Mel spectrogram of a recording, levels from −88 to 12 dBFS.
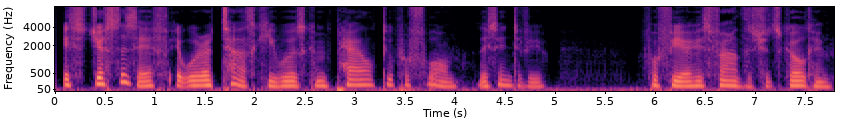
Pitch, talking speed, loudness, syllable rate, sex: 125 Hz, 155 wpm, -21 LUFS, 4.4 syllables/s, male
